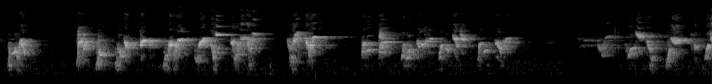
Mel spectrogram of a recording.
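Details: Common bulbul, talking in the expressive style of rescued and wild birds: continuous bubbling chatter of quick slurred and warbled notes, grouped into bursts of about a second or two with short gaps.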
